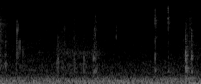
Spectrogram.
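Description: Computer keyboard typing: a few scattered, light keystrokes over a low steady background hum.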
